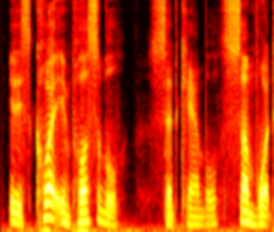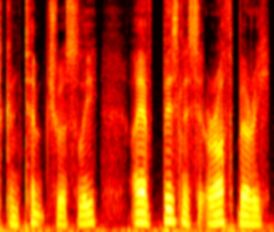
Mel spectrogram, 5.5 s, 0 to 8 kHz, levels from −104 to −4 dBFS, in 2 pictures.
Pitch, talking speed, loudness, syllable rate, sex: 115 Hz, 140 wpm, -21 LUFS, 5.7 syllables/s, male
